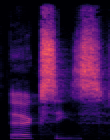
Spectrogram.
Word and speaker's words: Xerxes: Xerxes, spelt with an X, but I think you pronounce it with a Z.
